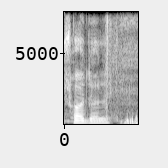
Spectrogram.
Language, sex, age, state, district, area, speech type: Bengali, male, 18-30, West Bengal, Uttar Dinajpur, urban, spontaneous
